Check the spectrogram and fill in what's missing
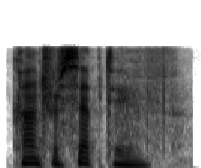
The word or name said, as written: contraceptive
